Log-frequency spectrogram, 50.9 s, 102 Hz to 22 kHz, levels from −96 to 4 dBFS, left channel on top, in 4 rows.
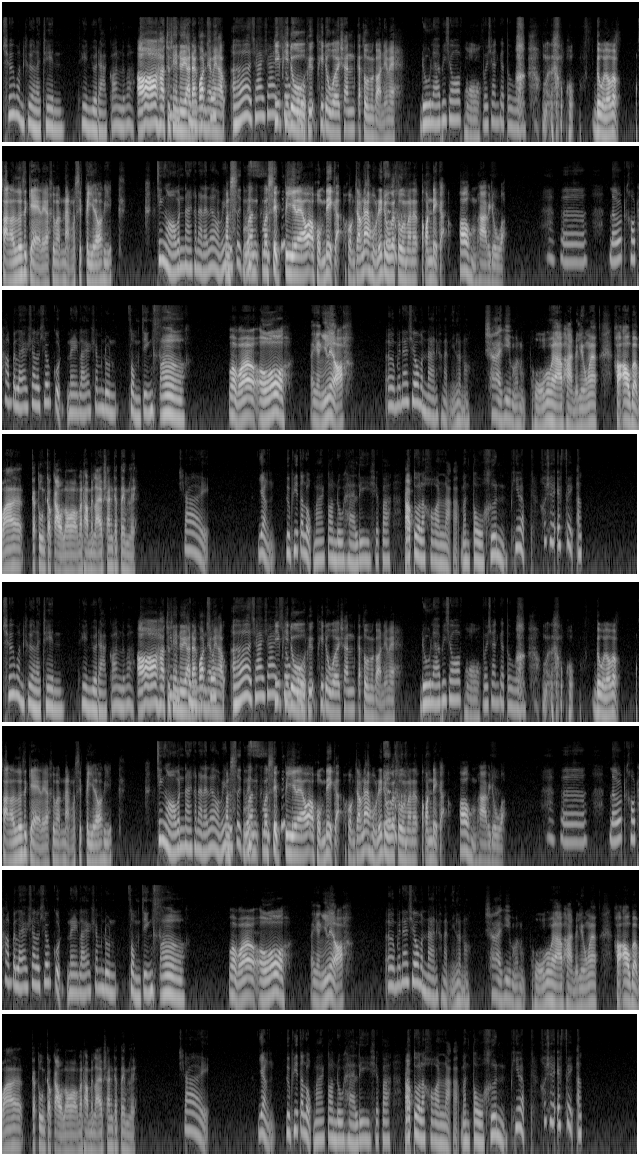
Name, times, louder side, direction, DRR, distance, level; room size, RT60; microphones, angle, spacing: voice 1, 0.0-1.2 1.6-2.6 3.3-4.3 4.6-6.1 8.4-9.2 9.6-10.5 15.8-17.7 18.2-18.4 20.4-20.8 23.6-24.4 24.9-28.7 33.1-34.8 41.9-42.3 43.3-43.6 43.9-46.0 46.3-48.7 49.0-49.8, equal, ahead, 0.6 m, -32 dB
voice 2, 2.7-4.4 5.4-8.0 9.2-9.5 10.3-11.4 11.8-12.3 12.7-15.2 15.6-15.7 17.2-21.6 21.9-22.8 28.6-29.1 30.0-31.2 31.6-32.5 35.1-40.9 46.3-46.4, left 5 dB, 50° left, 0.8 m, -26 dB
head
